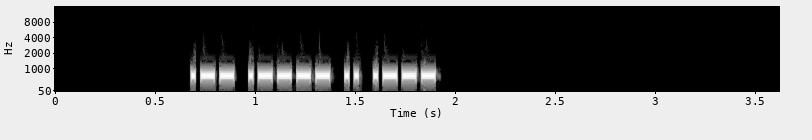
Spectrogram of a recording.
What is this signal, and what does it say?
Morse code, heard as a keyed tone, about 51 wpm, 700 Hz. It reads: W1IJ
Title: USA Call Signs - 4 Characters - 50wpm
